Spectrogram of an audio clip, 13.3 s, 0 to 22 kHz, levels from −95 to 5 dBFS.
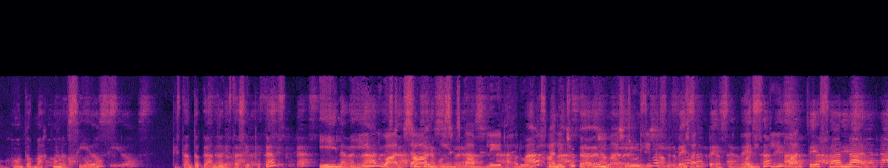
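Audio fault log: throughout: echo with no canceller, a thinner copy of the speech returns about half a second late, about 8 dB down; spectrogram shows weaker delayed duplicate harmonics.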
